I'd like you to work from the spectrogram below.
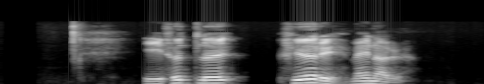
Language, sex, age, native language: Icelandic, male, 50-59, Icelandic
